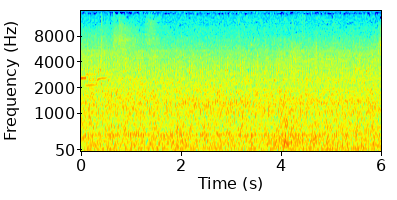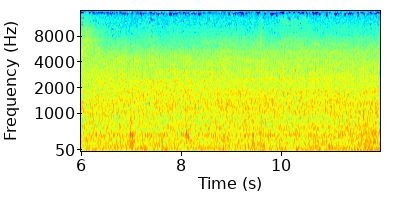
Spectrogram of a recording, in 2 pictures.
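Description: Diesel multiple unit running, heard from an open window: a steady mix of engine, wheel and wind noise, with a few sharp knocks about four, seven and eight seconds in. A level crossing's warbling warning alarm stops just after the start.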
